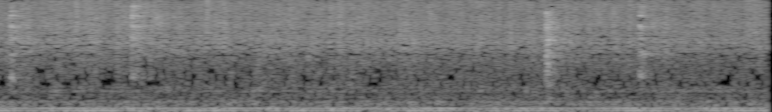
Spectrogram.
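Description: Food being stirred in a sizzling frying pan, with a steady hiss of frying and a few louder scraping stir accents as the pieces are coated.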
